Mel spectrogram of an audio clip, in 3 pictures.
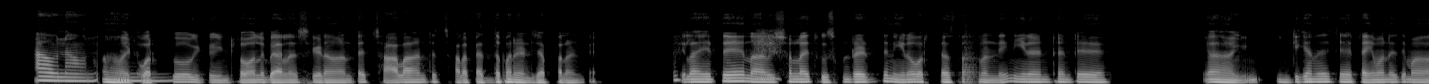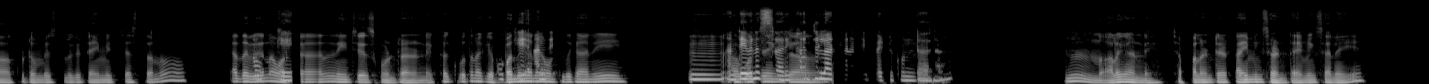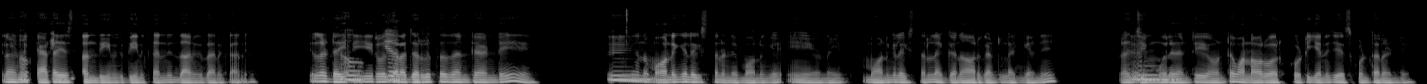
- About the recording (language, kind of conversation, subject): Telugu, podcast, పని మరియు కుటుంబంతో గడిపే సమయాన్ని మీరు ఎలా సమతుల్యం చేస్తారు?
- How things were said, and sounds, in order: in English: "బ్యాలెన్స్"; giggle; in English: "వర్క్"; in English: "వర్క్"; in English: "టైమింగ్స్"; in English: "టైమింగ్స్"; in English: "డైలీ"; tapping; in English: "వన్ అవర్ వర్కౌట్"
